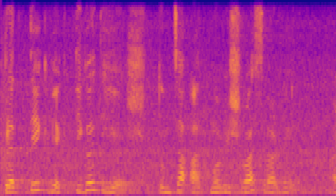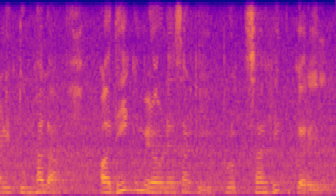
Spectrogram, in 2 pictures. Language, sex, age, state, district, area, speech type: Marathi, female, 45-60, Maharashtra, Mumbai Suburban, urban, read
